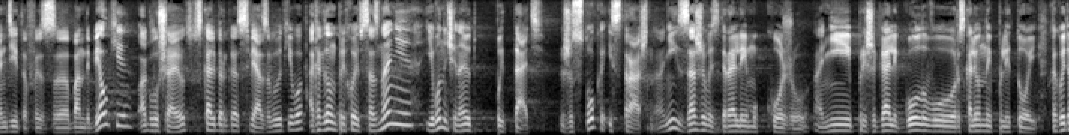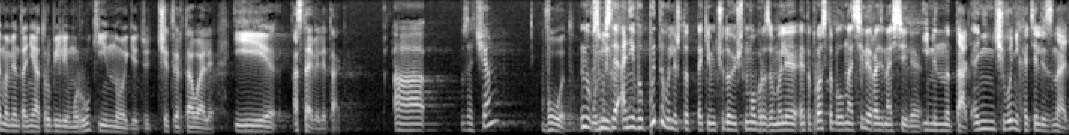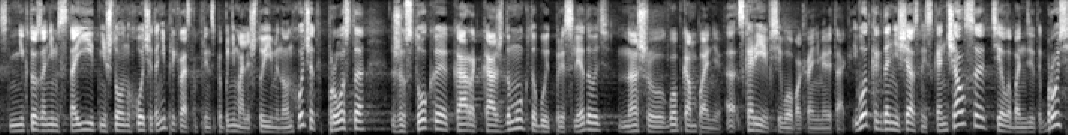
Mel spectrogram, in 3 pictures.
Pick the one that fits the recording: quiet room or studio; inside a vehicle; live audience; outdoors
live audience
